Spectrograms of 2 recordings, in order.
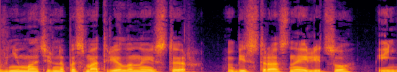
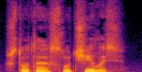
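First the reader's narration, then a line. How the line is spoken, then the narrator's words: Quiet question. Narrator (Russian): тихо спросила Мэри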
